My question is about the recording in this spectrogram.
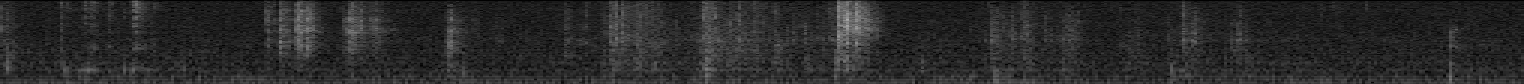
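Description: Plastic zip bags of beads rustling and crinkling as they are handled, with scattered light clicks of small hard pieces; the loudest crinkle comes about four seconds in.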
